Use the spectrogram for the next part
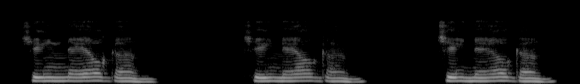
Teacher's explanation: we have to have that g in there to remind us that's the NG blend and it's going to be nasal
